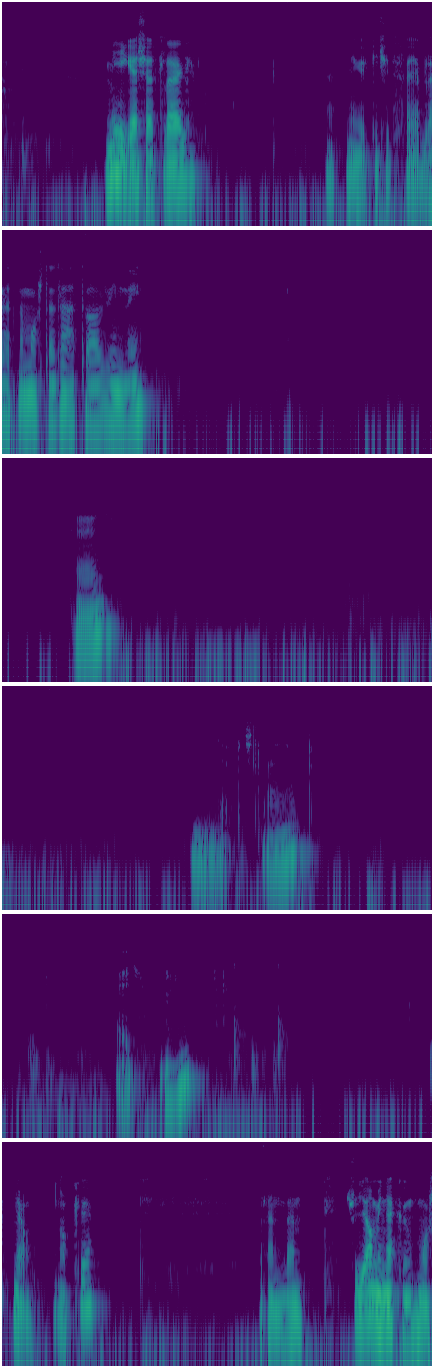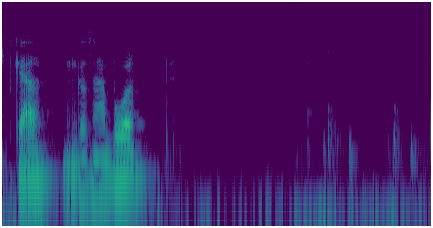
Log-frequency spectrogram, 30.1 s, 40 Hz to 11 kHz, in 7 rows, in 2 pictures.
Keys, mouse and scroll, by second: 0.0 alt+middle click, 0.4 scroll up 1, 1.8 click, 3.2 scroll up 1, 4.1 click, 4.6 scroll up 1, 5.0 click, 5.4 w, 5.9-6.8 click, 7.1 2, 7.4-9.3 drag, 12.0 scroll down 1, 13.3 click, 13.9 scroll up 1, 14.7-16.0 drag, 17.4 scroll down 1, 18.6 click, 18.8 F4, 19.5 middle click, 19.7 scroll down 1, 19.9-21.5 alt+middle click, 21.8 scroll up 1, 22.9 click, 28.7 click, 29.0 middle click, 29.3 scroll down 1, 29.7 middle click.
